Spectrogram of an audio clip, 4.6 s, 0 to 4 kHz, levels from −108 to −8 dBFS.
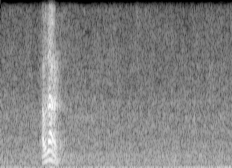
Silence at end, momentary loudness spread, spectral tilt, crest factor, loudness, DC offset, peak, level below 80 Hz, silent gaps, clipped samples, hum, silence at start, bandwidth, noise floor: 0.05 s; 27 LU; -9 dB/octave; 20 dB; -11 LUFS; 0.8%; 0 dBFS; -44 dBFS; none; 0.3%; none; 0.8 s; 4 kHz; -36 dBFS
